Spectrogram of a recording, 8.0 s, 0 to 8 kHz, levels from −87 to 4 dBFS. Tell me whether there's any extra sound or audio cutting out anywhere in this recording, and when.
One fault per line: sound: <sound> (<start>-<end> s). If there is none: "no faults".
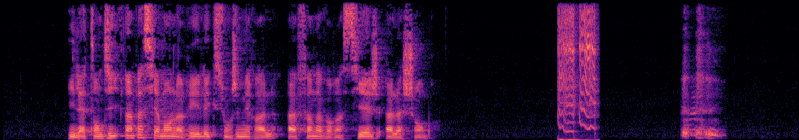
sound: squeak (5.6-6.0 s)
sound: throat clearing (6.8-7.3 s)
